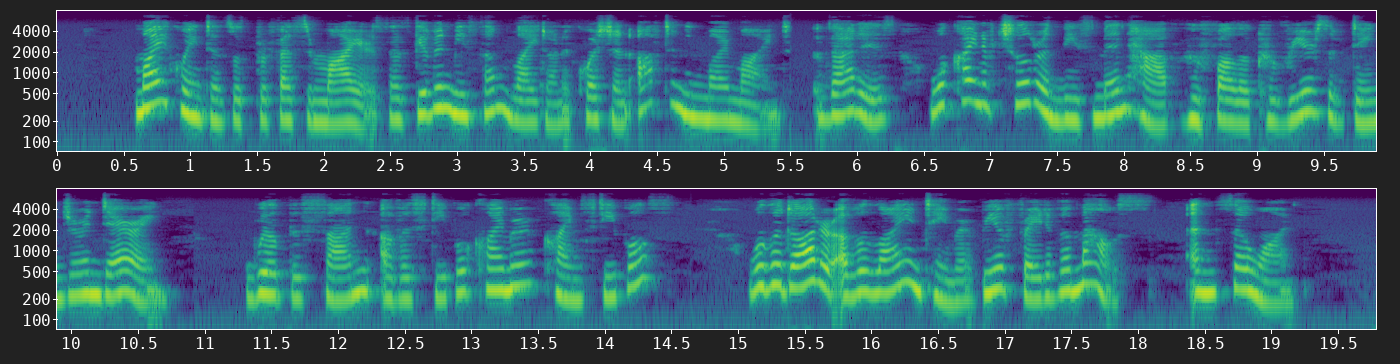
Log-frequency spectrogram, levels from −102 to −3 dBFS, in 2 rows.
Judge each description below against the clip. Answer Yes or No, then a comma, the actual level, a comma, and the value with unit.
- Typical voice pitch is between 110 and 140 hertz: No, high, 230 Hz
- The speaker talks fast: No, average, 175 wpm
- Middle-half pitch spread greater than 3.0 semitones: Yes, average, 5.1 semitones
